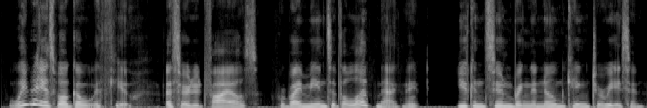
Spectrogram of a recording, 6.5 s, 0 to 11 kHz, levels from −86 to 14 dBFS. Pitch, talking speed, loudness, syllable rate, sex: 225 Hz, 230 wpm, -17 LUFS, 5.5 syllables/s, female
